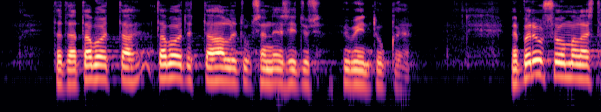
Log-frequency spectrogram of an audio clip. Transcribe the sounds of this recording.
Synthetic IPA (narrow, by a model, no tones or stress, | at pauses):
t̪æt̪æt̪ɑʋot̪ːɑt̪ɑʋoit̪et̪ːɑhɑlːit̪uksenesit̪yshyʋint̪ukeː | neperusːuomɑlɑiset̪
